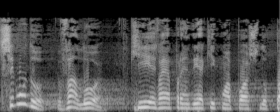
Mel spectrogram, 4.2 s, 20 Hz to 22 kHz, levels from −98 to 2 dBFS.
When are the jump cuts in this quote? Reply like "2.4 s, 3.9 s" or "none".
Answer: 1.9 s, 2.4 s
